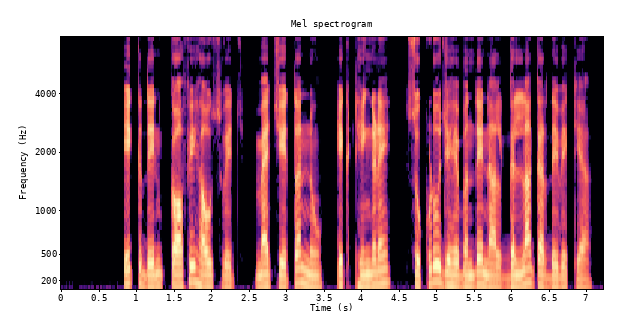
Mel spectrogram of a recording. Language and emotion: Punjabi, neutral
